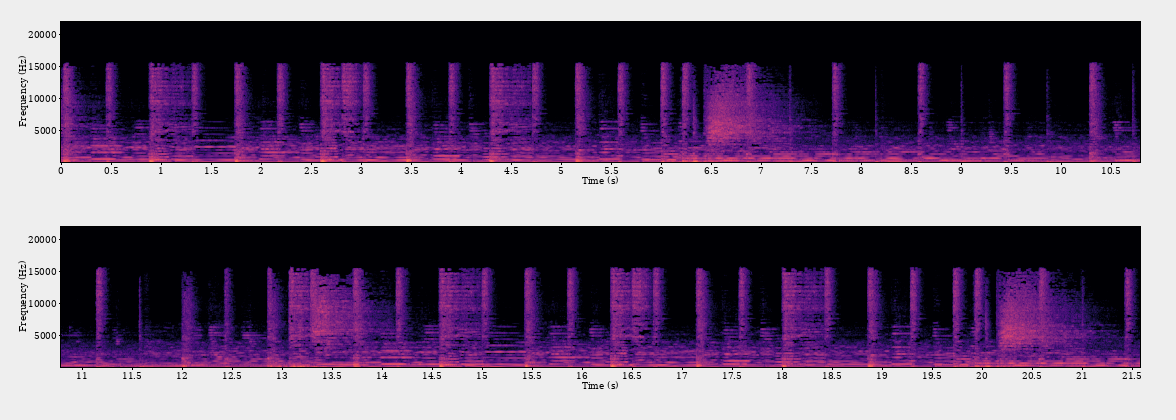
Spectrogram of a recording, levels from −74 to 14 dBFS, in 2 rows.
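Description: A speech-style noise suppressor has been left on across the whole clip, so steady parts and tails keep getting treated as noise and pulled down while attacks slip through. The level swings by around 10 dB, which gives the audio a pumping, thinned-out feel.

You can hear the sound cut by the noise suppressor at 4.05–4.24, 4.85–5.01, 5.64–5.81, 9.68–10.54, 11.31–11.57, 11.73–11.92, 12.5–12.85 and 17.69–17.96 s. Each dip is about 5 to 7 dB, deepest in the long sag at 9.68–10.54 s, where sustained sound just sinks.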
